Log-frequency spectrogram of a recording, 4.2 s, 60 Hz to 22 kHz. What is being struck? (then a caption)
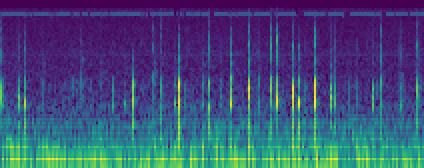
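Slim plastic cosmetic tube. Long painted nails tap and scratch along the body of a slim, hollow plastic concealer tube with a blue cap, held in both hands. Quiet, rapid, dry clicks and ticks centered around 1 kHz with bright edges die away instantly, over a soft low rumble and a faint steady high tone.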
